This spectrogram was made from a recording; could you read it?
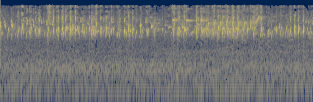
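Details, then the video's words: Male and female goldfinch chicks being stimulated to sing: a dense, unbroken stream of fast, high tinkling twitters and chirps, bright and jangling throughout. "Stimulating male and female goldfinch chicks to sing birds chirping"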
